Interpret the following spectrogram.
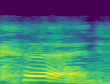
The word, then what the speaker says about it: could: Mesmo som de good, could, okay?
